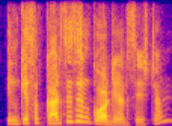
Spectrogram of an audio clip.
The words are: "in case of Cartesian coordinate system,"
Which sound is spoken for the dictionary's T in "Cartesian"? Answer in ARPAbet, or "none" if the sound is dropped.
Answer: S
